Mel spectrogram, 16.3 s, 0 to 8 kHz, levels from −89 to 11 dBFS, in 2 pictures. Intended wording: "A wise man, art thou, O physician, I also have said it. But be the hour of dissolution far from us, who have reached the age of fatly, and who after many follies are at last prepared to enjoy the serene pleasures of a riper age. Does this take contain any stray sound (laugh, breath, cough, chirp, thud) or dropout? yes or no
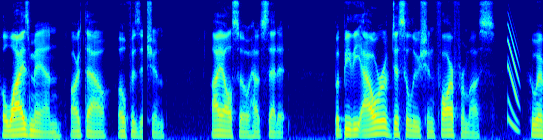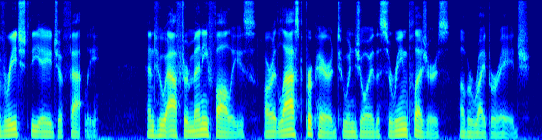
yes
